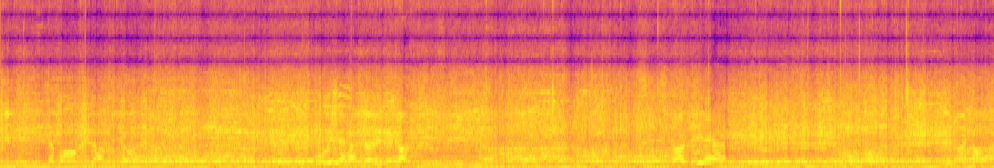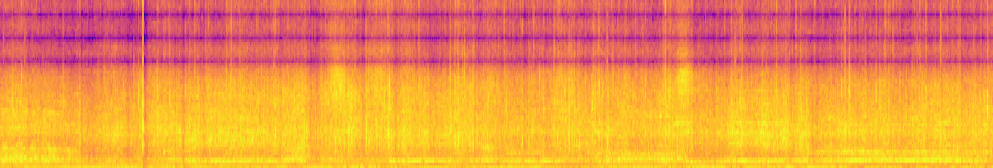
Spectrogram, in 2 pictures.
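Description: A rock band plays loudly on a stage outdoors, heard from a distance.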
